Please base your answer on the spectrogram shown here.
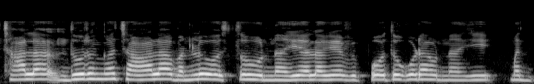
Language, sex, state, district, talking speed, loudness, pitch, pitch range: Telugu, female, Andhra Pradesh, Annamaya, 135 wpm, -13 LUFS, 220 Hz, 210-230 Hz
